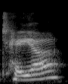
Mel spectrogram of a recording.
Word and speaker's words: Tea: Yeah, we laugh about it, but really it's so sad because both Simran and I pronounced her name like T, T-E-E, instead of Tey-a the whole time.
